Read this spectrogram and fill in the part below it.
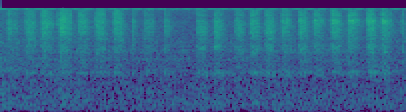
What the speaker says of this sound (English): So I'm going to go ahead and give that a few rub downs.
